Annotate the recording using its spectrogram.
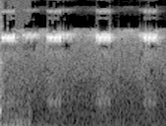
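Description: Cricket chirping sound effect: short, high chirps repeating about every half second between lines of dialogue, the stock comedy cue for an awkward silence.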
